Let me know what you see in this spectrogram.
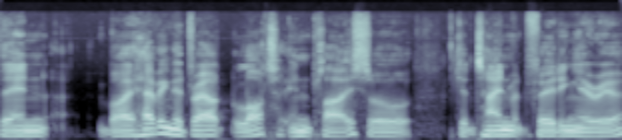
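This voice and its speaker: Speaking at a fairly slow pace, a man with an Australian accent has a fairly low pitch, a dark, mellow tone, ordinary pitch variation and very even loudness, in a dry, close sound with no echo. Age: 60s. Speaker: sheep station manager. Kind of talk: podcast interview.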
